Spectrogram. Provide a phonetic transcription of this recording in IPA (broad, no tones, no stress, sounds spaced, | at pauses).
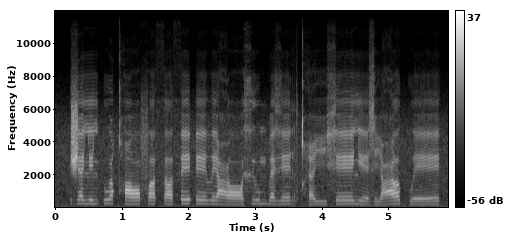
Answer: ʒ ɛ lʲ ɛ lʲ ʔ uː qʰ ɔː f ʌ θ ʌ θ e ʔ eː β e ʕ ɔː xʲ uː m b ɛ ɣ eː r qʰ iː x eː lʲ eː z i ʕ ʌ kʷ eː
